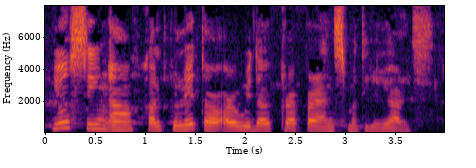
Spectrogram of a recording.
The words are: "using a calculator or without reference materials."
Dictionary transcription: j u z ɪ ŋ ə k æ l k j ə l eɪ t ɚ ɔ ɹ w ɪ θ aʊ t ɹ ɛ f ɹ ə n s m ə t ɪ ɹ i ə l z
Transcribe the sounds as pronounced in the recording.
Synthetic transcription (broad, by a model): j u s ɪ ŋ ə k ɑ l k j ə l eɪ t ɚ ɔ ɹ w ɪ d aʊ t ɹ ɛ p ɹ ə n s m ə t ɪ ɹ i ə l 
